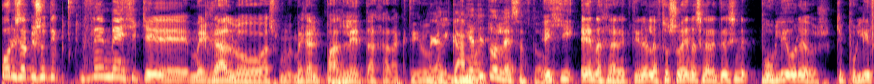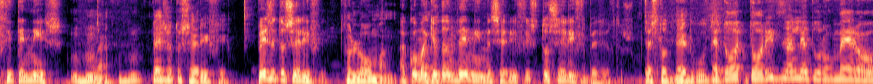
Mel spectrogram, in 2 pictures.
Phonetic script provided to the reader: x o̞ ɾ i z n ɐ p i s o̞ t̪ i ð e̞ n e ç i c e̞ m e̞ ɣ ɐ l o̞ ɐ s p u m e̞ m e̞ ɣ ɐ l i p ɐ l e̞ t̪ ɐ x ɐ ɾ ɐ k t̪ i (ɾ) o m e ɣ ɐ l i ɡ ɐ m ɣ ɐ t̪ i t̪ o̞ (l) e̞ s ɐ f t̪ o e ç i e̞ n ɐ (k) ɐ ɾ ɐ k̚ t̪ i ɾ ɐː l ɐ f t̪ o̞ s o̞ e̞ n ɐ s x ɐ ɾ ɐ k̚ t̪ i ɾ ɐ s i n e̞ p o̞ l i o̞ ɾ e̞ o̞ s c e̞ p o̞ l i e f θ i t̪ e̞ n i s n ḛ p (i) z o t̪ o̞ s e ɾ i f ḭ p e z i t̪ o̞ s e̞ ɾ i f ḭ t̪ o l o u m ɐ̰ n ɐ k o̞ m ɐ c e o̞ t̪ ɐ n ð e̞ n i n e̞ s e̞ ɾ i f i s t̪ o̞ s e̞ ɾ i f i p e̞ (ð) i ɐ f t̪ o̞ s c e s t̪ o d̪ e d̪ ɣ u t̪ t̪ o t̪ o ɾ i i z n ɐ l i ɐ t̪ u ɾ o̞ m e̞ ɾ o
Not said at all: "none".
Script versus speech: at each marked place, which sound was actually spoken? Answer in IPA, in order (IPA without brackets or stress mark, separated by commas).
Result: ɾ, l, x, e, z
